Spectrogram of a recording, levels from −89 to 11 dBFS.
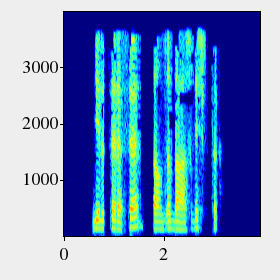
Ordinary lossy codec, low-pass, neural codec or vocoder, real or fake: MP3, 16 kbps; 3.6 kHz; codec, 16 kHz, 0.8 kbps, ZipCodec; fake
